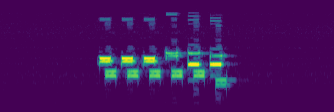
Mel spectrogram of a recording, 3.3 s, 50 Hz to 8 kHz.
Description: Multi-frequency trunk signalling (R2, with the far end's replies), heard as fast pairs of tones, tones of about 110 ms. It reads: 333074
